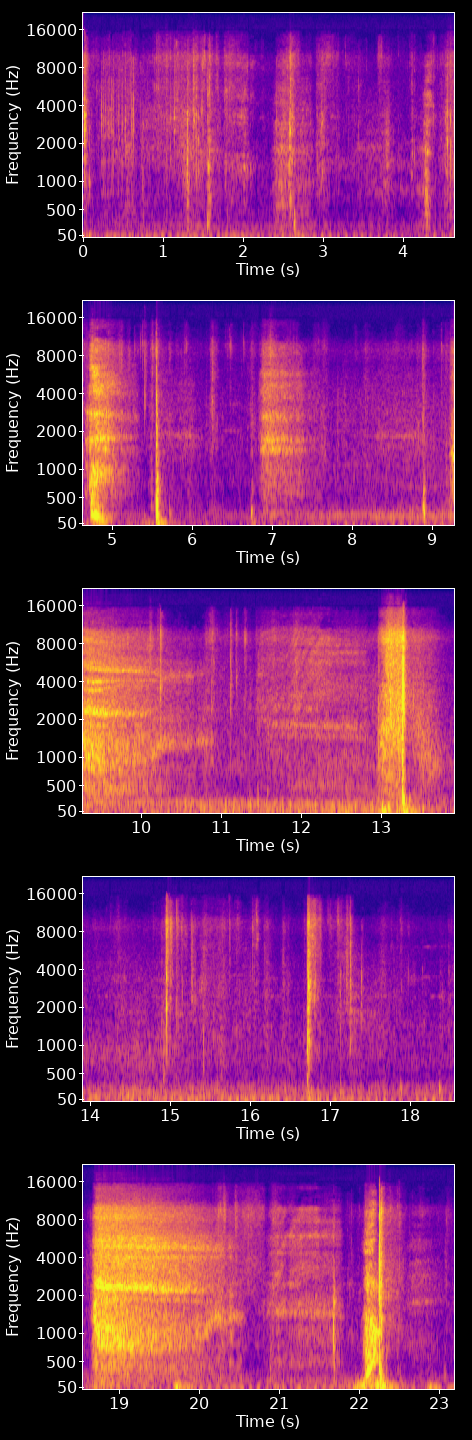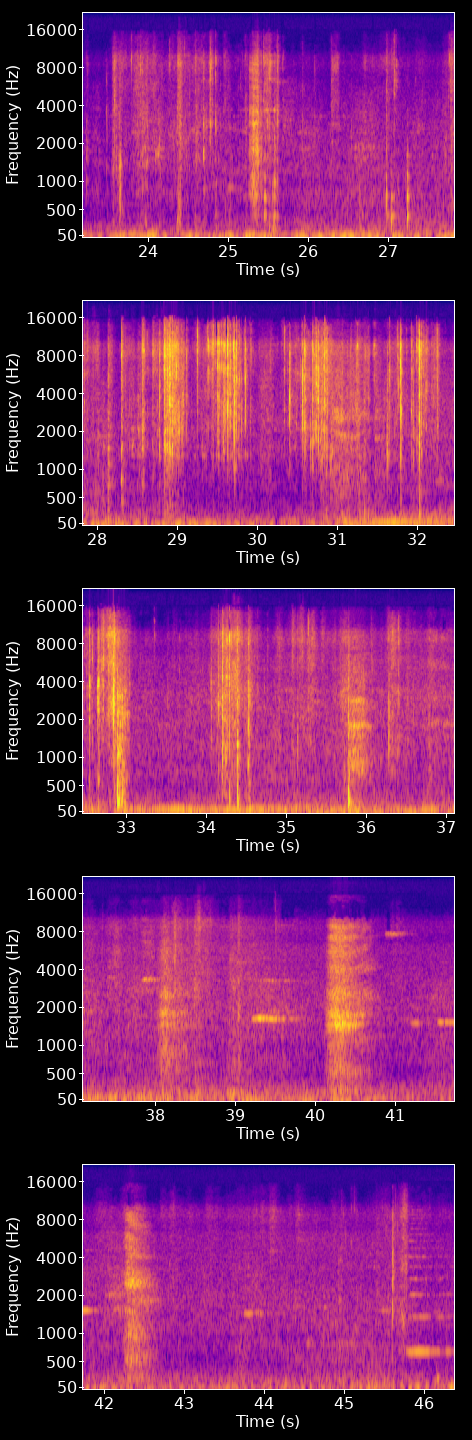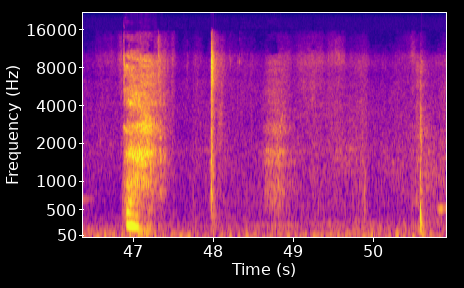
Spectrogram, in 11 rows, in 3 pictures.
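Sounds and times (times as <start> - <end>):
heavy breathing: 1.7 - 14.8, 18.6 - 23.3, 35.5 - 39.2, 40.0 - 41.0, 41.9 - 43.0, 48.5 - 50.0
axe splitting log: 22.1 - 22.6
firewood and tools clattering: 23.5 - 26.2, 26.8 - 36.9.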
